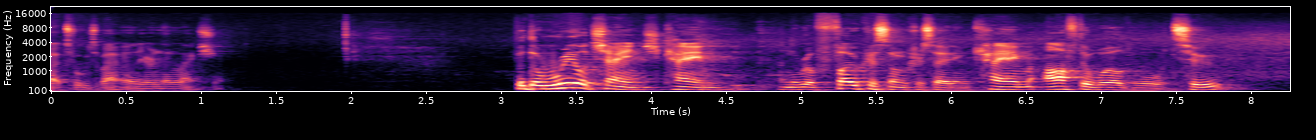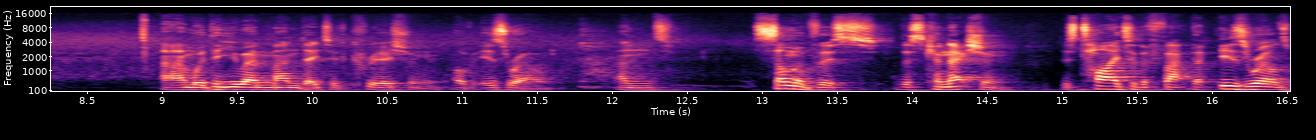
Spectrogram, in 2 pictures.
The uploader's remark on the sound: In a lecture from our 2013 History Weekend festival.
